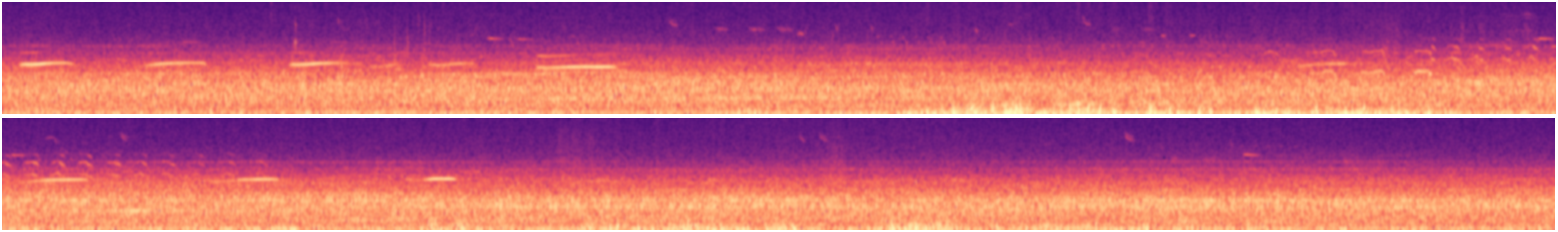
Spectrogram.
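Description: Birds calling in the background: a short high call repeated about once a second, in one run at the start and another about midway, over a steady outdoor hiss. Low rumbles come in twice, the louder about a third of the way through.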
